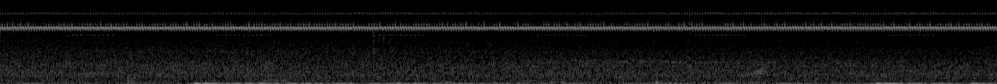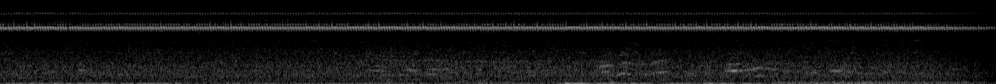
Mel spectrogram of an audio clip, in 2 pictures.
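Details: Dense chorus of Brazilian crickets: an unbroken high-pitched trill held at constant loudness, with a faint upper band and a few soft short notes, fading at the very end.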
